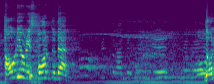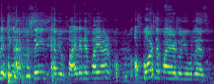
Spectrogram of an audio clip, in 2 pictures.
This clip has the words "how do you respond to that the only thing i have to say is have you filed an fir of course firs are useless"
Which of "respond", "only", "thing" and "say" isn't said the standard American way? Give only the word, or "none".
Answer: thing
